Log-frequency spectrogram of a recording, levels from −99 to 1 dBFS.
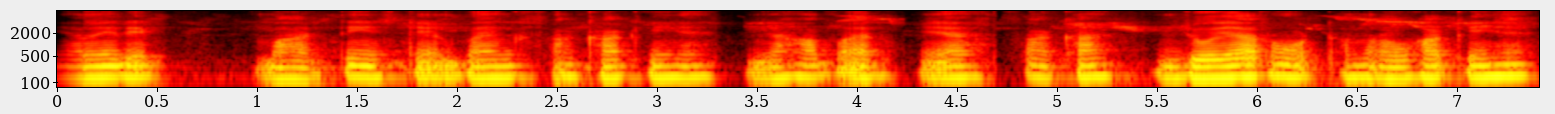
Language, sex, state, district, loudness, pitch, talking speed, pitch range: Hindi, male, Uttar Pradesh, Jyotiba Phule Nagar, -32 LUFS, 140 Hz, 120 wpm, 135-145 Hz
